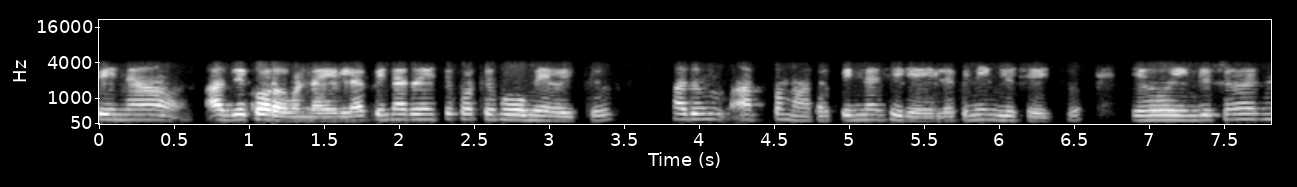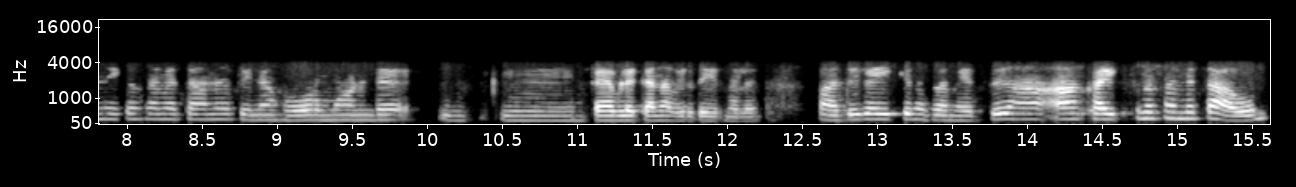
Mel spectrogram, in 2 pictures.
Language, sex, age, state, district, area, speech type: Malayalam, female, 30-45, Kerala, Kasaragod, rural, conversation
